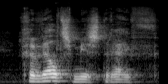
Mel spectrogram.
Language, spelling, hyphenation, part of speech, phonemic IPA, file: Dutch, geweldsmisdrijf, ge‧welds‧mis‧drijf, noun, /ɣəˈʋɛlts.mɪsˌdrɛi̯f/, Nl-geweldsmisdrijf.ogg
- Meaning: a violent crime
